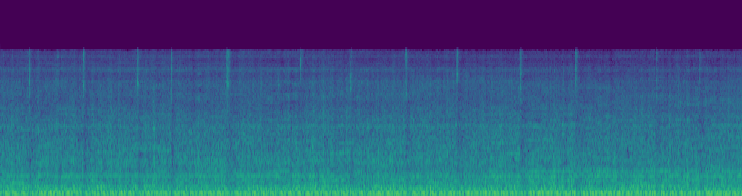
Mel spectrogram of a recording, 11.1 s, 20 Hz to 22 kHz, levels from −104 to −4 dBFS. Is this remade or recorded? remade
